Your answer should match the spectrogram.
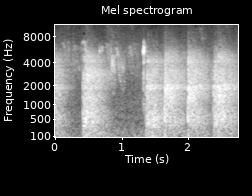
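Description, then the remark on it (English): Several gunshots ring out in an irregular series from down in a valley, each a sharp crack followed by a long echoing tail. No one speaks. “There's a noise that ought to be familiar to you. Gunshots.”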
